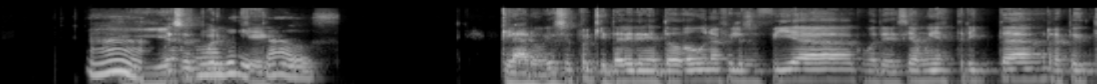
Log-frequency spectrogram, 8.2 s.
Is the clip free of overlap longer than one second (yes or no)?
no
